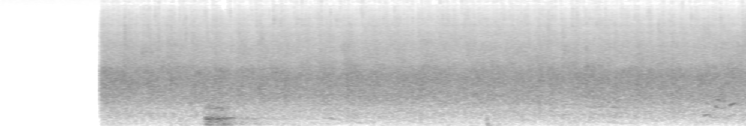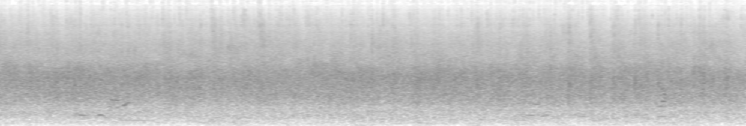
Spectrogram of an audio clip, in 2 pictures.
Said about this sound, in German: Eine ganz kleine Zugabe, weil Sie so schön klatschen, ganz klein.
